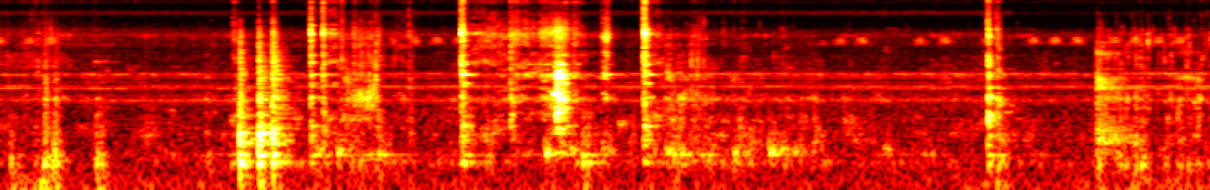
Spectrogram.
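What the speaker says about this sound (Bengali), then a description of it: "ঝোল ভালোভাবে ফুটে গেছে এখন ভেজে রাখা ডিম আর আলু দিয়ে দেবো" Fried duck eggs and potatoes go into a simmering coconut milk curry, with a few soft splashes, clinks and stirring scrapes scattered across an otherwise quiet pot.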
